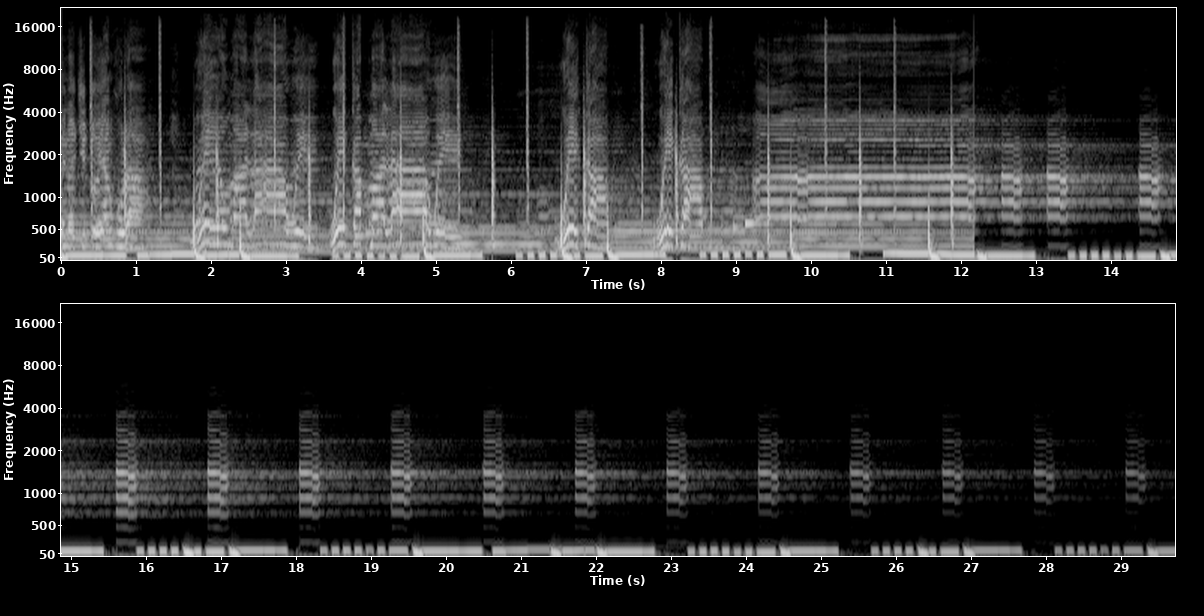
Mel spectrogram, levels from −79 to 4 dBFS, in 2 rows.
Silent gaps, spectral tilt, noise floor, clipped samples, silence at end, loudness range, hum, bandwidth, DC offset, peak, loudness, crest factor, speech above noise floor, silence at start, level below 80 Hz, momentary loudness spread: none; -6.5 dB/octave; -44 dBFS; under 0.1%; 0 s; 15 LU; none; 17.5 kHz; under 0.1%; 0 dBFS; -18 LUFS; 18 dB; 30 dB; 0 s; -24 dBFS; 18 LU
